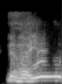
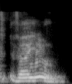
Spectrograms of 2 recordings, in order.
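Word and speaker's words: והיו: V'hayu, not vayu. Don't swallow the hay.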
